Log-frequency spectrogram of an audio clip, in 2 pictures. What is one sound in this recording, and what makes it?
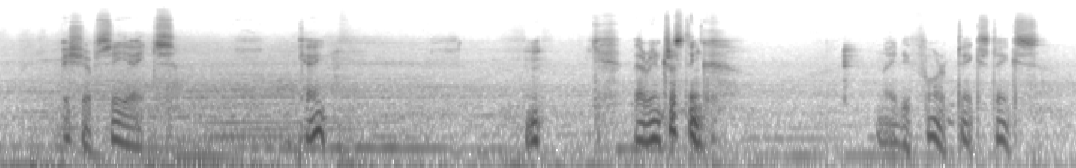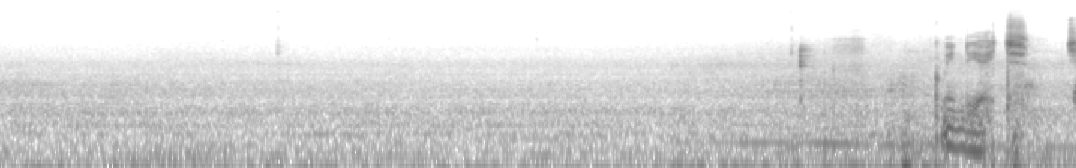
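A middle-aged man speaks calmly and thoughtfully into a headset microphone, with pauses.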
